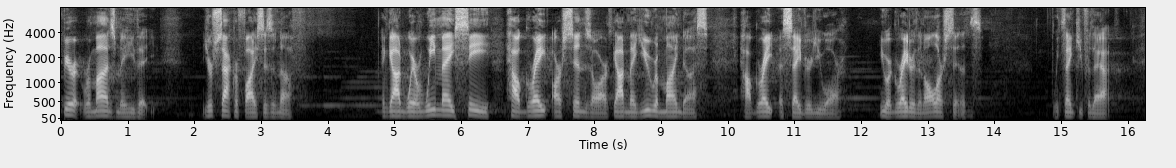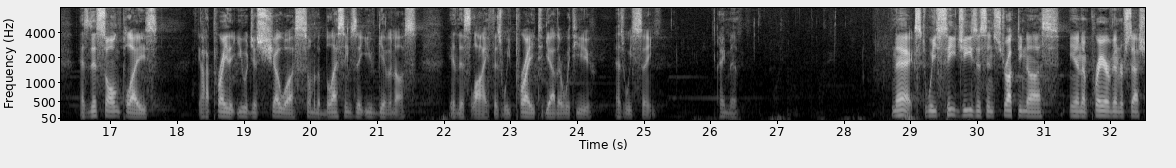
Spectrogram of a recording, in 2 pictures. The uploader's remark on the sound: Recorded Live at Brookwood Church on 11.26.2023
